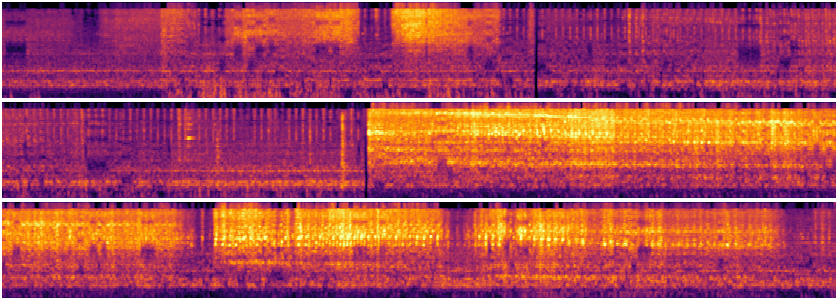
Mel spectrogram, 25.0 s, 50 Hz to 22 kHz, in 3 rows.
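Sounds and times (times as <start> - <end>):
wood lathe scraping hiss: 0.0 - 5.4, 12.0 - 25.0.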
